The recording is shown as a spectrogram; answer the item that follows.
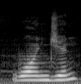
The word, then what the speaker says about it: Won-jun: Won-jun, sí, Won-jun, así se pronuncia, es como Jun.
